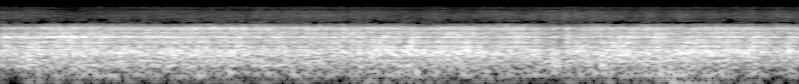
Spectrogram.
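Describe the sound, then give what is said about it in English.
An Alka-Seltzer tablet fizzes in water, giving a steady, dense crackling hiss that stays at an even loudness throughout, with no voices over it. “Listen to it fizz.”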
